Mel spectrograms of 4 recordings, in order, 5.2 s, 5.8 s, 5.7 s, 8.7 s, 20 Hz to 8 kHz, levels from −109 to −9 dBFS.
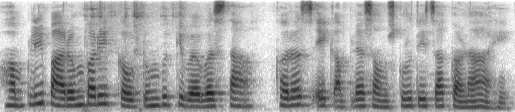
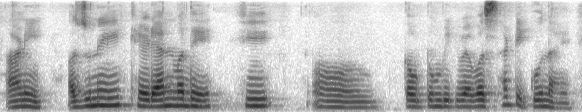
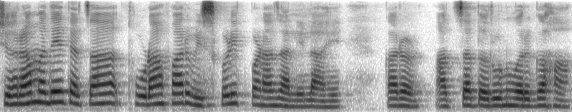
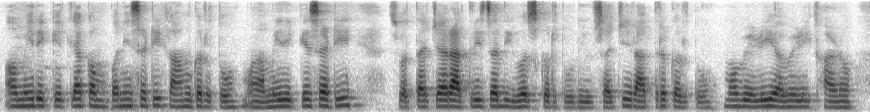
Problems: constant background noise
